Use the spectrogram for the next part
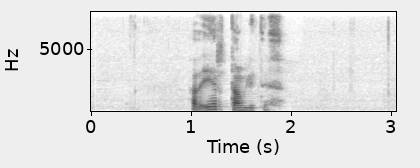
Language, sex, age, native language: Icelandic, female, 40-49, Icelandic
